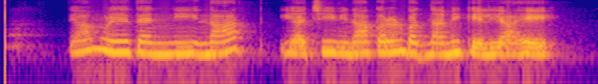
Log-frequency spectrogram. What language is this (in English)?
Marathi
